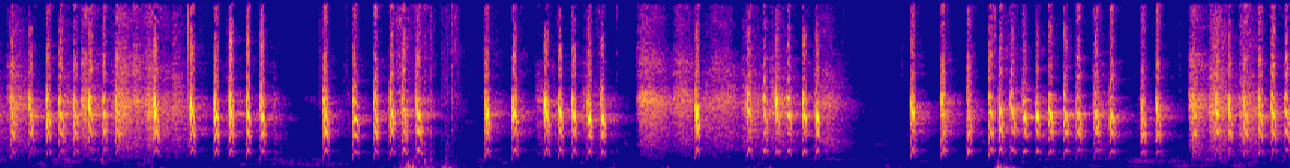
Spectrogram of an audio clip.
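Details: Eurasian tree sparrows fighting: bursts of fast, shrill chirping that start and stop every second or two, broken by short silences and a couple of dull low bumps.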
